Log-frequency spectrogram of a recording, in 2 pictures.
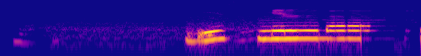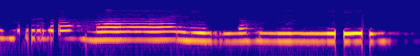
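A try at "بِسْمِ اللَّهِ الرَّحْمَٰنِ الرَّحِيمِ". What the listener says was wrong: Bismillahirrahmanirrahim. Kamu kurang lagunya ya. Jadi kalau ada guna, ya ada guna, ada mad, kamu bermain. Bismillahirrahmanirrahim.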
